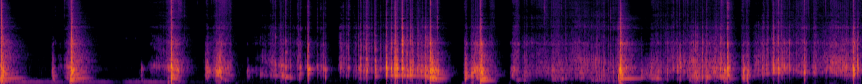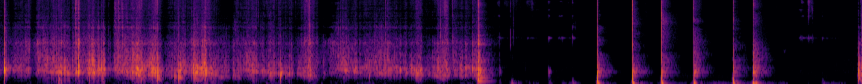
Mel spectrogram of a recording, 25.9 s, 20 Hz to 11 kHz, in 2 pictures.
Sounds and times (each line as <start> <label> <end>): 0.0 Baloon DIY Drum 1.5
